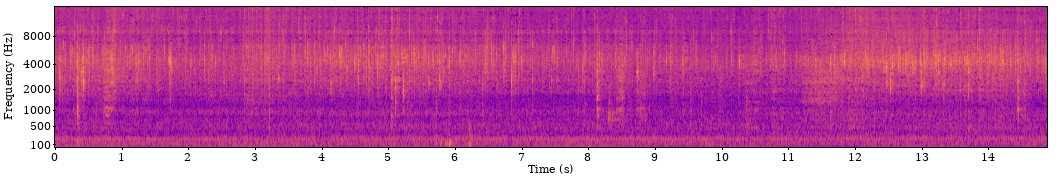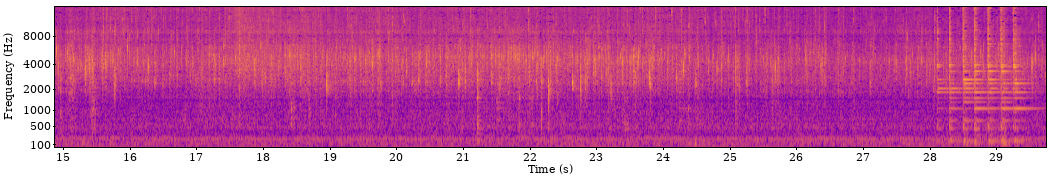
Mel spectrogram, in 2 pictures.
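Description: Buffalo-fish patties sizzling and crackling in about half an inch of hot olive oil in a cast-iron skillet as they brown, with occasional scrapes and clicks of a metal spatula against the pan. Near the end a short, loud buzzing tone sounds over the frying.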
